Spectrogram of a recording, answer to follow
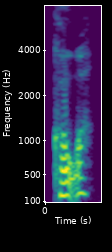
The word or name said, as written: kobber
